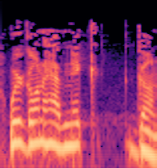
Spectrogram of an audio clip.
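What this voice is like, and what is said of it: Sudden unusual accent. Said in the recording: “Listen to me. Where, when did I get this accent? ... I don't talk like that.”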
